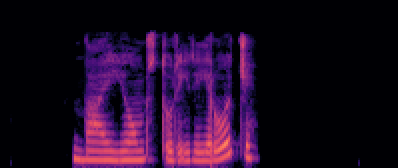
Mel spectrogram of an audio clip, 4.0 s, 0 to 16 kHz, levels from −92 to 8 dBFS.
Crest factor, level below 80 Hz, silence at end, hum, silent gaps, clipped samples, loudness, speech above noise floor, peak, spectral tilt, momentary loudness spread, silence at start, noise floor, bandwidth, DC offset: 18 dB; -68 dBFS; 1.45 s; none; none; under 0.1%; -29 LUFS; over 62 dB; -12 dBFS; -5 dB/octave; 8 LU; 0.75 s; under -90 dBFS; 8 kHz; under 0.1%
